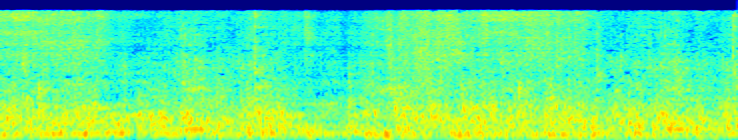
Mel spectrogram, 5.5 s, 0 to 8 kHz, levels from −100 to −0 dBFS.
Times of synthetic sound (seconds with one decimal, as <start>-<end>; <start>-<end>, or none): 0.7-1.3; 2.1-3.2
